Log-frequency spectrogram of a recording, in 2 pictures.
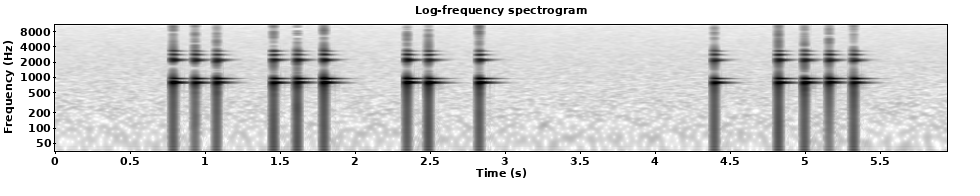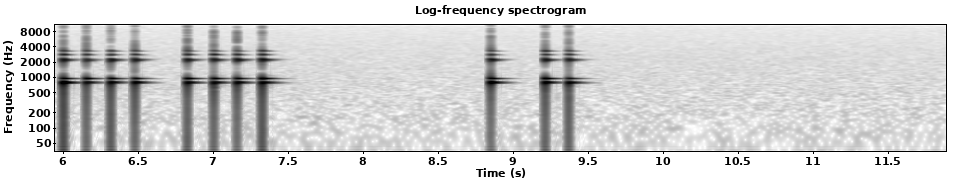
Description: Tap code, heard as taps on a metal pipe, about 6 knocks a second. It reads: NF DT B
